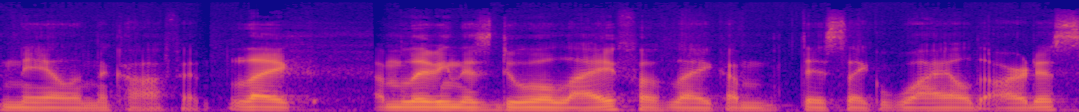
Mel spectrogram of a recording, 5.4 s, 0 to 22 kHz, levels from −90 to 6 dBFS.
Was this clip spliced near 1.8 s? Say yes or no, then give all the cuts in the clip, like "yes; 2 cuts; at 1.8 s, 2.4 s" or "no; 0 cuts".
yes; 2 cuts; at 1.0 s, 1.8 s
